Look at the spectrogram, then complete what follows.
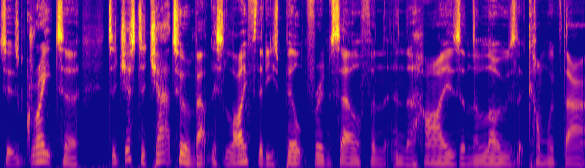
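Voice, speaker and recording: In a very clean recording with a silent background, a man uses a normal speaking voice at a medium pitch, with fairly even intonation and a fairly quick pace. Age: 40s. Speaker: podcast host. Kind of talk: scripted narration; casual chat.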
